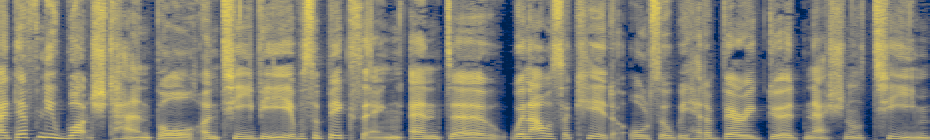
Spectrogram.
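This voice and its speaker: A woman with a Danish accent speaks at a fairly quick pace, her very deep, low pitch touched by vocal fry and ordinary pitch variation. The recording is very clean with a silent background, and the sound is dry and close with no echo. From Denmark. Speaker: podcast host. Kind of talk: podcast discussion.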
